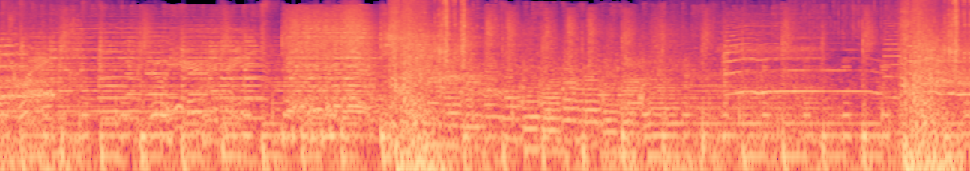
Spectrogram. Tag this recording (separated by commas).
Music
